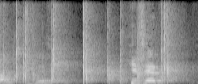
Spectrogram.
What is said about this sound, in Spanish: Pues muy bien. Aplausos. Aplausos. Merecidísimo, uno.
